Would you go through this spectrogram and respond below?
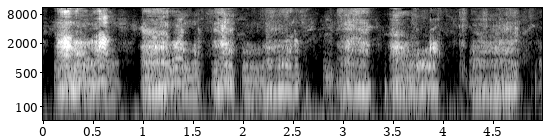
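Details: Snarling growls from Pungsan dog puppies settling rank. Gritty, rasping bursts of about half a second to a second repeat with brief gaps, and some higher, sharper edges.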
